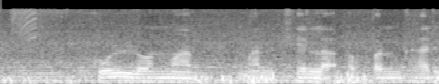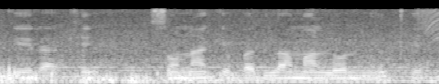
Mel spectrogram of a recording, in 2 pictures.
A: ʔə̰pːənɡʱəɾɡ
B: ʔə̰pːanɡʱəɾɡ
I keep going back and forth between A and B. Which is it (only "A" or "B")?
A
